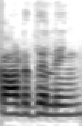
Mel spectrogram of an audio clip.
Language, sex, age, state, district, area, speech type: Santali, male, 45-60, Odisha, Mayurbhanj, rural, spontaneous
